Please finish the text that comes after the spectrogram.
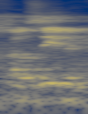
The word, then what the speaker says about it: خضر: خضر بھی بولتے ہیں, خضر بھی بولتے ہیں, صحیح تلفظ خضر ہے, خا پر زبر, زاد پر زیر ہونا چاہیے.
